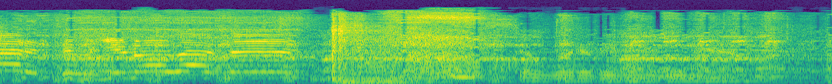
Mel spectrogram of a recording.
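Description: Film soundtrack: a man's anguished, wavering cries, then a sudden loud boom about a second and a half in, followed by more voices over music.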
